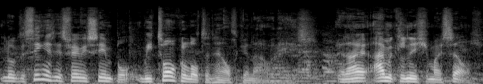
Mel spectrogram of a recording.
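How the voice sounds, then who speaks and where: A man's voice: medium pitch, expressive, quick pace, darkish tone. A man from the Netherlands with a Dutch accent, a healthcare executive and clinician, talking emphatically in an interview, restarting phrases and laughing easily. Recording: interview at a crowded event.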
